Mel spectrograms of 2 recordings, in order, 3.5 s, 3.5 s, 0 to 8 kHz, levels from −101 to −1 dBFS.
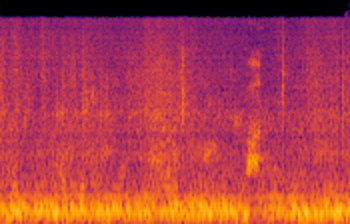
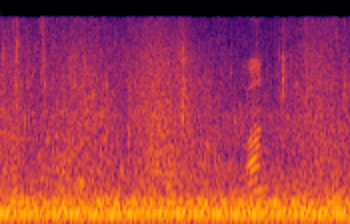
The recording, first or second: second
